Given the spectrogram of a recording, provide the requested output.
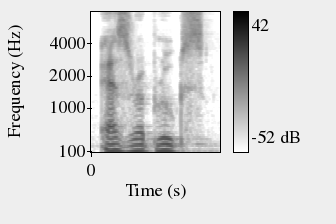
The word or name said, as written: Ezra Brooks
